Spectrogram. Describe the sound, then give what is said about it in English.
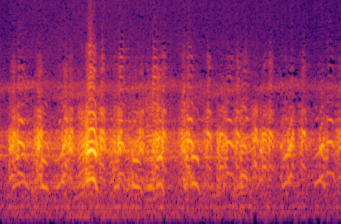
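A flock of migrating Canada geese honks continuously while flying high overhead in V formation in early autumn, many overlapping nasal calls in a busy, irregular chorus, with no voices present. “The migrating Canada geese heard here are returning from nesting in Canada and Alaska.”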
